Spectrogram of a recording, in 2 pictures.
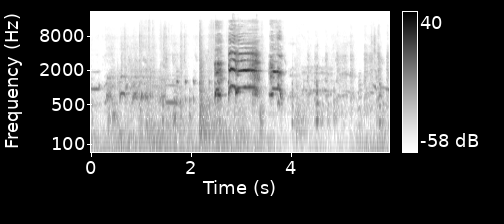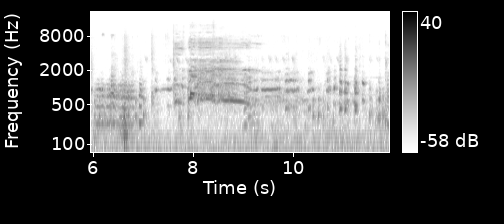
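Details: A wild chicken rooster gives a short, harsh crow of three chopped bursts, with softer clucks and calls before and after and a longer falling call near the eighth second.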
